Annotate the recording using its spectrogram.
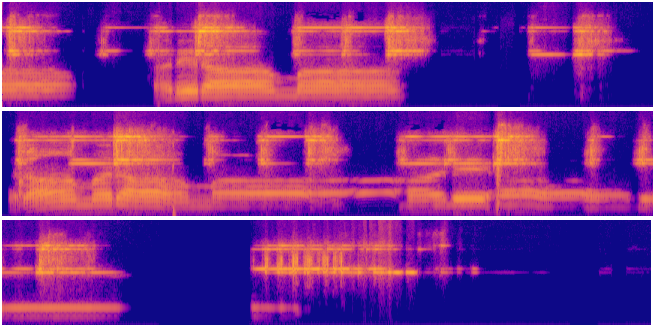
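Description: A young man sings a chant over an online call.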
